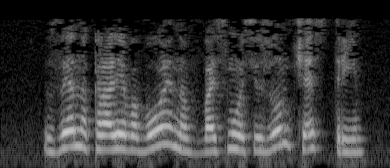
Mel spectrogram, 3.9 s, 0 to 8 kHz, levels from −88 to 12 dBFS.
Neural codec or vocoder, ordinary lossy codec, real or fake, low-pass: none; MP3, 24 kbps; real; 7.2 kHz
